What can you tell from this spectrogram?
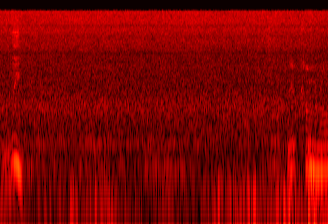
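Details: Honey bee swarm flying overhead as it settles into a swarm trap behind a garage, finding a new home; continuous low buzzing hum, with brief bits of a human voice at the start and end.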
